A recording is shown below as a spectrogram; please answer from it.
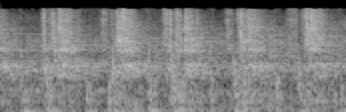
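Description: Sakela festival percussion: a Kirati dhol drum beaten in a steady dance rhythm, with cymbal strikes about twice a second.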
